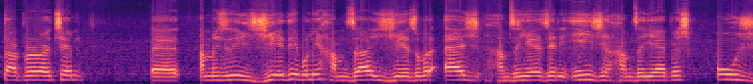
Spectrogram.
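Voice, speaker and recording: A teacher leads an online language lesson in a warm, mellow voice. Each letter and its vowel sound is read out slowly and deliberately, like a drill. The lesson opens with religious greetings and a short prayer. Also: medium pitch, fairly even intonation. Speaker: Urdu teacher.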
